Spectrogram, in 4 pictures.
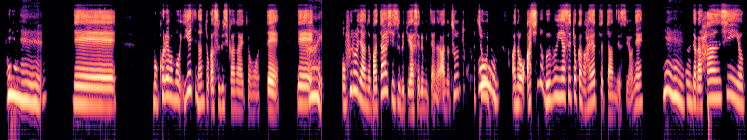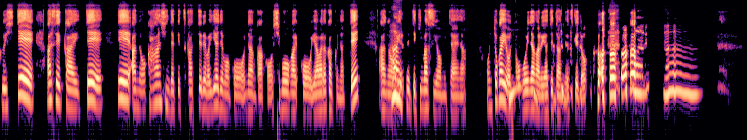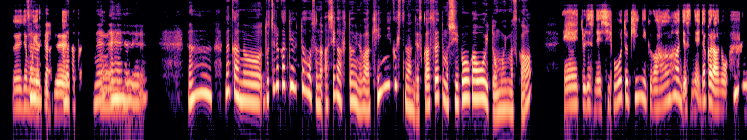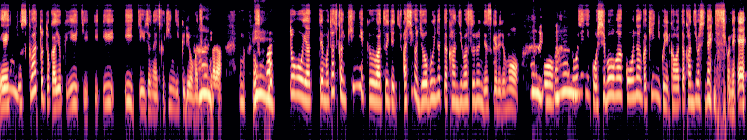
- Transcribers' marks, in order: other background noise; tapping; chuckle; laugh; laughing while speaking: "しないんですよね"
- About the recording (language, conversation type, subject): Japanese, advice, 運動しているのに体重や見た目に変化が出ないのはなぜですか？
